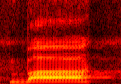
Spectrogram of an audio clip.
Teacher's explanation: দুই ঠোটের মাঝখান থেকে উচ্চারণ হবে বা অর্থাৎ দুই ঠোট একত্রে করে তারপরে বা তারপরেরটা দেখেন তা।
